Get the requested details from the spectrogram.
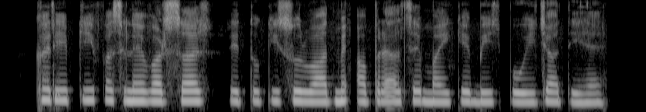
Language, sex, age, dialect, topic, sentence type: Hindi, female, 18-24, Garhwali, agriculture, statement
